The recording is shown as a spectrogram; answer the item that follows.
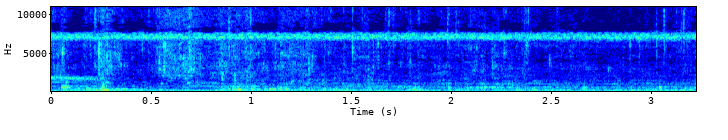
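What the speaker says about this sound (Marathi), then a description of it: "पाणी ओतते बघा आता हे" Steady water pouring and trickling, a continuous low splashing wash with a faint high whine running throughout.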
